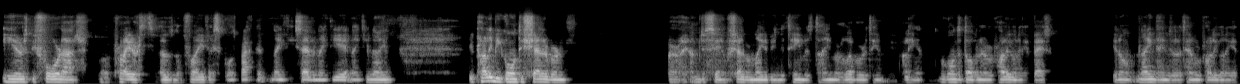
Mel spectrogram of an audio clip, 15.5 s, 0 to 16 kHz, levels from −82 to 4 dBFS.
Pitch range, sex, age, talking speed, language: 105-120 Hz, male, 20-39, 230 wpm, English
